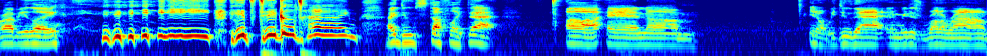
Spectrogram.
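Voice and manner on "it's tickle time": shrill, very high, full-volume clown voice. Describing how they scare people, the speaker demonstrates their clown voice. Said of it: "perfecting my clown voice".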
